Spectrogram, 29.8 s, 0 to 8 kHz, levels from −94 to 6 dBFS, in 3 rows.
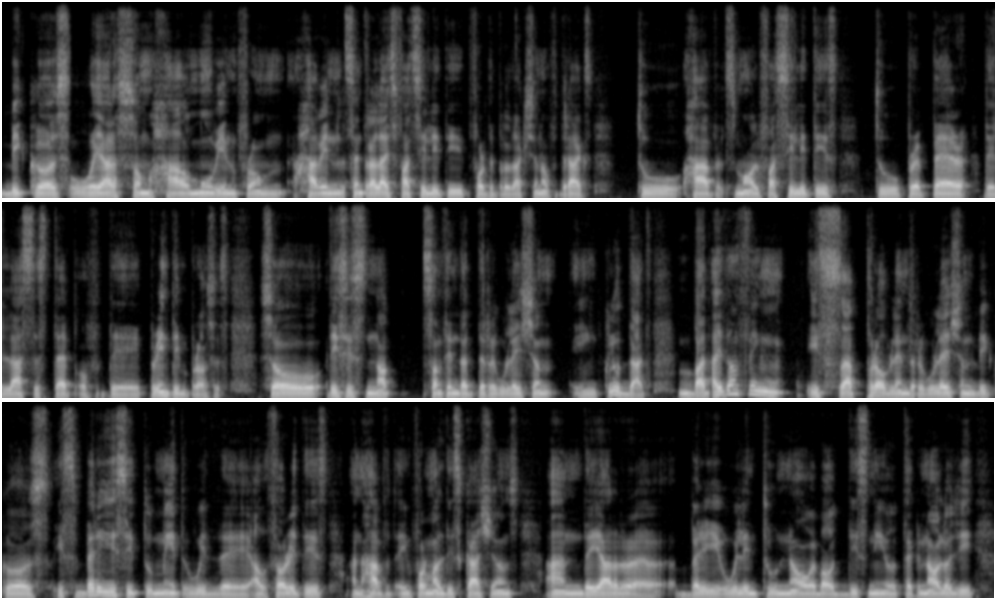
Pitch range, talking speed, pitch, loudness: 100-115 Hz, 140 wpm, 105 Hz, -22 LUFS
